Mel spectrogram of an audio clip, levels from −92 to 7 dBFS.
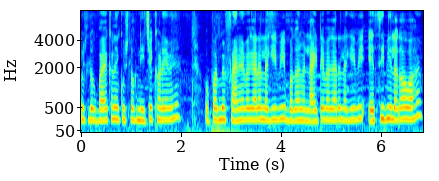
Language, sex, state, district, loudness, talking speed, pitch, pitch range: Hindi, female, Bihar, Madhepura, -26 LUFS, 230 wpm, 245 Hz, 235-250 Hz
